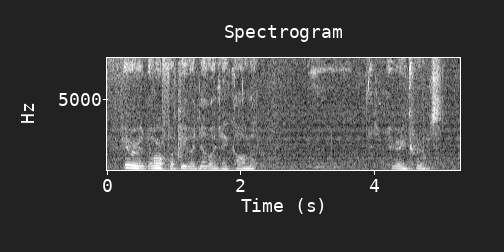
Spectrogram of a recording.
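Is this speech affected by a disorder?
Yes: Parkinson's disease.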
